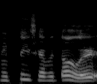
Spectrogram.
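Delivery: desperate, begging, pleading voice. Describing someone's skit, imitating a begging crackhead. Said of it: "what the crackhead thinks that they look like".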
